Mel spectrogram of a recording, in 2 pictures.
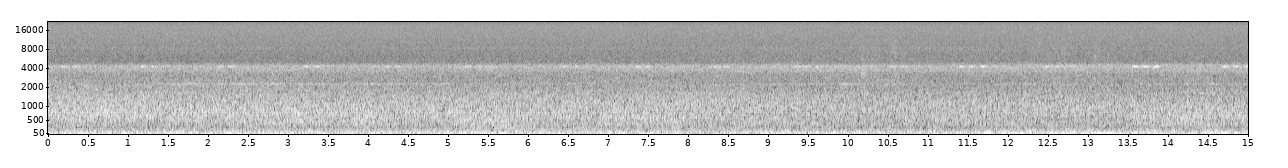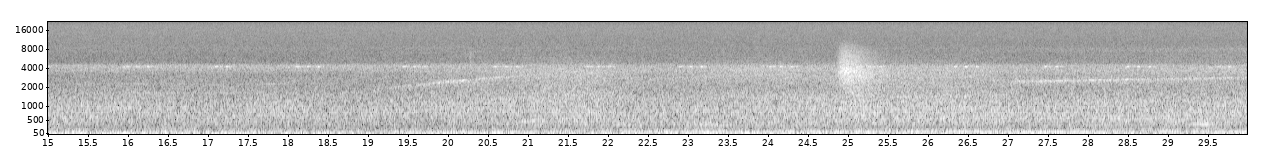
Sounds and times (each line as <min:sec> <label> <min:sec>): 0:19.6 Traffic 0:29.9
